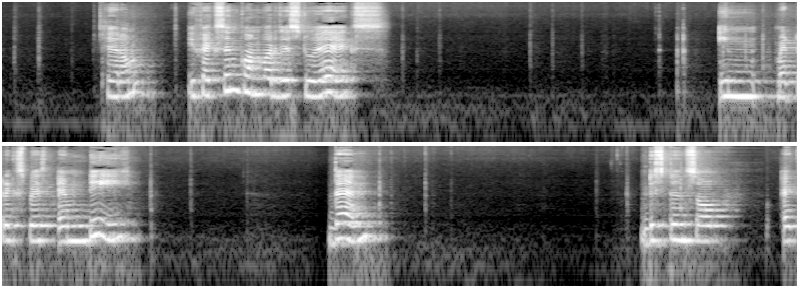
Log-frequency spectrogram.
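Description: A woman speaks calmly and slowly, close to a microphone, with pauses between phrases.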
